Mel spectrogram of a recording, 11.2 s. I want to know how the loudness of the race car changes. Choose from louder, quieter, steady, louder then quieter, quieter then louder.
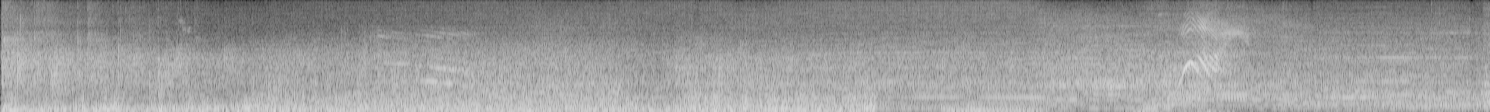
louder.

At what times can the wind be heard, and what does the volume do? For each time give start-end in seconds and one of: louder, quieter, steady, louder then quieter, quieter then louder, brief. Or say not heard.
0.0-6.6 steady.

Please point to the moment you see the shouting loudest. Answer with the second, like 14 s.
9 s.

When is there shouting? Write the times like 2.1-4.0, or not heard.
2.8-3.6, 8.8-9.4.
